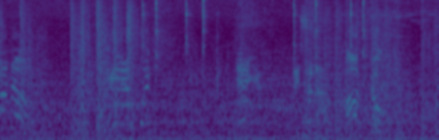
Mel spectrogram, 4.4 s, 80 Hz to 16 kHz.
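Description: Bursts of distant, rattling machine gun fire in the real-time strategy video game Company of Heroes 2 mix with other battle noise under steady commentary from a caster.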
